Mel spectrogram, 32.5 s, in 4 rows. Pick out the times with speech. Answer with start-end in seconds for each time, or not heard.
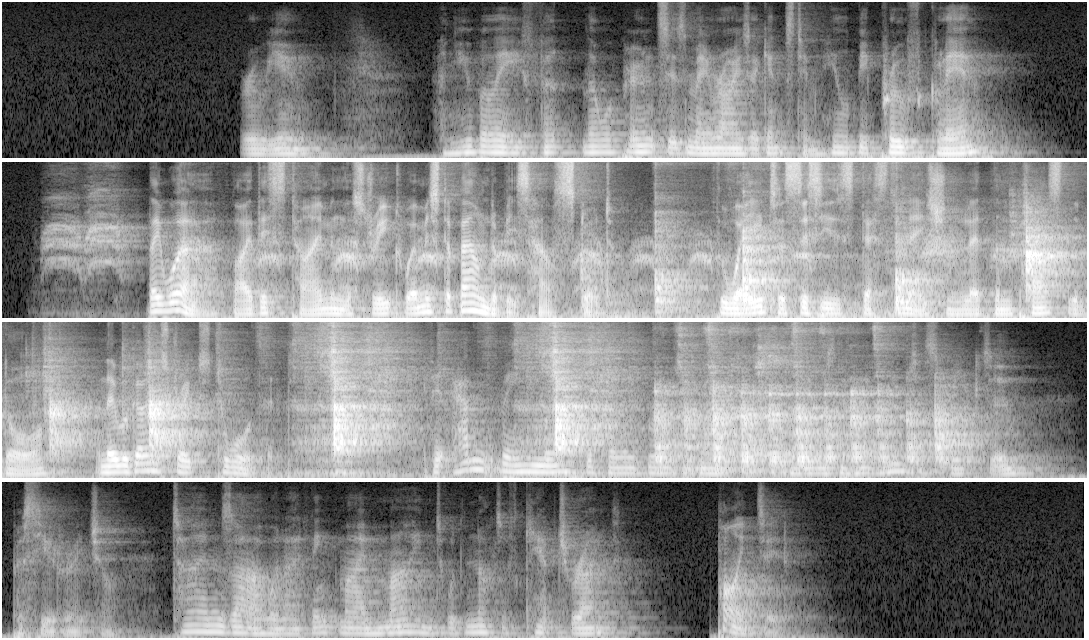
1.8-7.5, 9.2-18.5, 19.4-29.1, 29.8-30.4.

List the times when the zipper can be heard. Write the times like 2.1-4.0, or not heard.
not heard.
